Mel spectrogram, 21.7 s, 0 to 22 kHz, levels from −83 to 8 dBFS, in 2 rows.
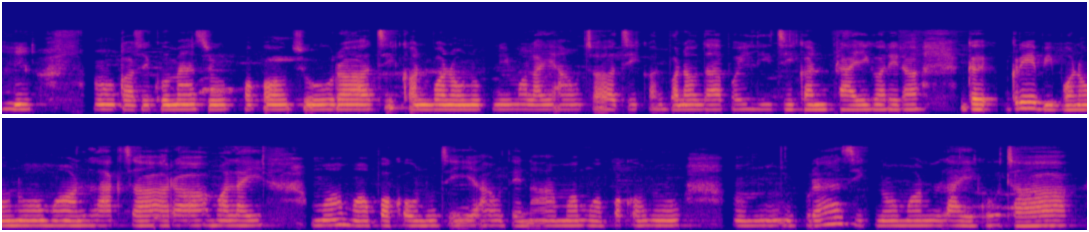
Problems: background sounds at intervals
